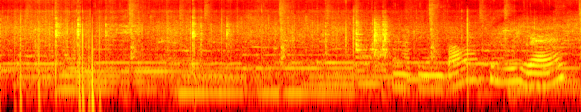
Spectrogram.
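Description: Chopped onion and garlic sizzling in oil in a stainless steel pan, with a metal spoon clicking and scraping against the pan as it stirs. This is the sautéing of the aromatics for a kare-kare sauce.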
